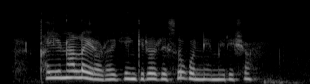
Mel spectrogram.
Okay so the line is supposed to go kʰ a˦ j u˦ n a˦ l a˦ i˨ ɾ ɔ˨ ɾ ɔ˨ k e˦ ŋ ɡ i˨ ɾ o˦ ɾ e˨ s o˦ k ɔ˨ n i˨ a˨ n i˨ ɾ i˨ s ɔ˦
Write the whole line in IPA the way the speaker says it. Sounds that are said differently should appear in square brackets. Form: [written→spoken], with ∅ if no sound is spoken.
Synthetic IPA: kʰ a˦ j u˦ n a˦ l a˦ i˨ ɾ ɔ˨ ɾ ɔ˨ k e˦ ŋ ɡ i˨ ɾ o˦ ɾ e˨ s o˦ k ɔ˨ n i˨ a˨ [n→m] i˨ ɾ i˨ [s→ʃ] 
